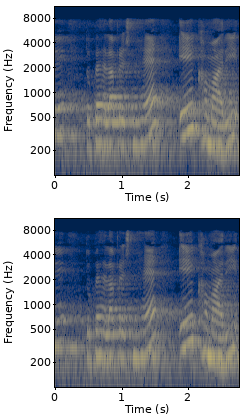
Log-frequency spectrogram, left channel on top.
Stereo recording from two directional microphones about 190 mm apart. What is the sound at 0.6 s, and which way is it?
A woman's voice, 20° right (ahead or behind).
